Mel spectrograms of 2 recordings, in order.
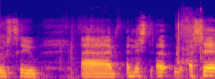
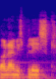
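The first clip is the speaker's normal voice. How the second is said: thick, laid-on South African accent; 7 semitones lower, 7 dB quieter than usual. Quoting the game character Blisk from a trailer: Blisk voice, thick South African accent. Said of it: "another thick South African accent".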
